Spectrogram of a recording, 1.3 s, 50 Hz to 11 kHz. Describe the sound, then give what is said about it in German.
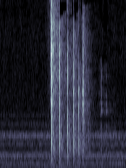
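A die is rolled and clatters across a hard surface, landing on a six: a quick burst of about six sharp, bright clicks that rattle and fade within half a second, then one faint final tap, alone. “Er würfelt eine 6.”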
